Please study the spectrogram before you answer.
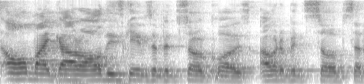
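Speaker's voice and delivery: loud, breathless relief; relieved cheer. Real, not acted. Gamer after a one-point win, loud relieved cheer. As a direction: let the tension burst out.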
